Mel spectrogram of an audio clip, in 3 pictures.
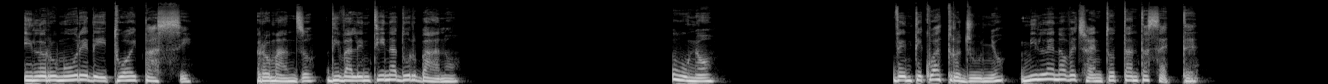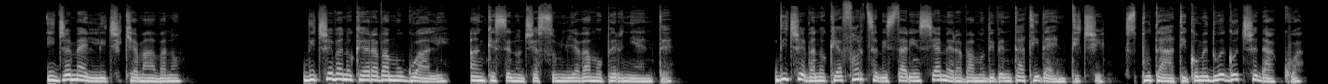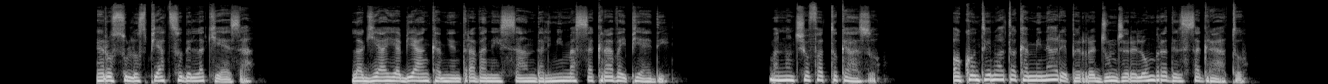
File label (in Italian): produzioni audio, audiolibri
